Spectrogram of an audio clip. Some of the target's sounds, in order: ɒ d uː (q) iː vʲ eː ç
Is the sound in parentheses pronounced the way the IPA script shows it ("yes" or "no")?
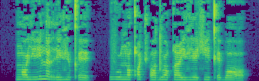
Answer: yes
